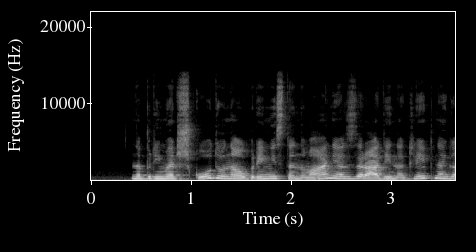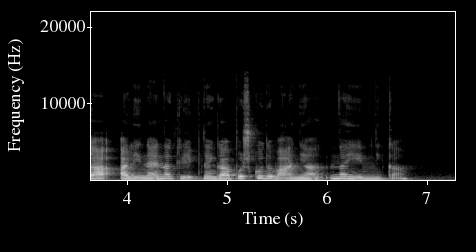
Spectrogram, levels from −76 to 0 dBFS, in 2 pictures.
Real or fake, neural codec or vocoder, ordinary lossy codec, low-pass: real; none; none; 14.4 kHz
